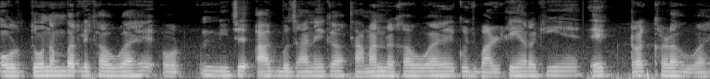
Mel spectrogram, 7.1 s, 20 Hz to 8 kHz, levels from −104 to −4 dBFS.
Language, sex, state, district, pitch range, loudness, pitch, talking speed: Hindi, male, Bihar, Jahanabad, 110-115 Hz, -31 LUFS, 115 Hz, 205 wpm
